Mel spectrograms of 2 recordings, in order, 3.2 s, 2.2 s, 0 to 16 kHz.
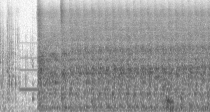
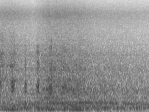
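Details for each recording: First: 2005 Ford Ranger Edge with swapped engine, unstarted for four years, battery fitted: starter churns about three beats a second, pauses, cranks again and nearly catches; long crank before it eventually starts. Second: 2005 Ford Ranger Edge with a swapped engine, first start after sitting four years in a garage, with a new battery: settles into a smooth, steady idle with no knocks or misses and no dashboard warning lights.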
